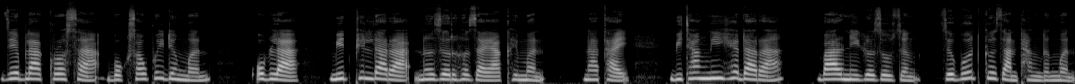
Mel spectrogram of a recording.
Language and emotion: Bodo, neutral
